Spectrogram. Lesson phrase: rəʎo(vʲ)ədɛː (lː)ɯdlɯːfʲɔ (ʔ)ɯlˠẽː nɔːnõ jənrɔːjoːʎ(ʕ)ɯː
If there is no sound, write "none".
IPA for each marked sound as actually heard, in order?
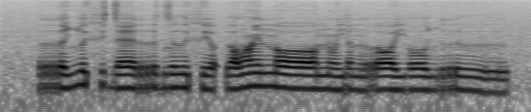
fʲ, r, ʔ, r

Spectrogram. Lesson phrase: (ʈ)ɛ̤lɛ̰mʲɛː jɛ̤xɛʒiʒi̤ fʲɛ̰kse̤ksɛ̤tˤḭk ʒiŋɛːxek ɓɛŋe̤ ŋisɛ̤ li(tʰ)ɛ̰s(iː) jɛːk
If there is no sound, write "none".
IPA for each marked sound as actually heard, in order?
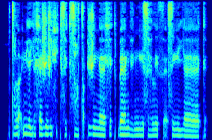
tˤ, θ, iː

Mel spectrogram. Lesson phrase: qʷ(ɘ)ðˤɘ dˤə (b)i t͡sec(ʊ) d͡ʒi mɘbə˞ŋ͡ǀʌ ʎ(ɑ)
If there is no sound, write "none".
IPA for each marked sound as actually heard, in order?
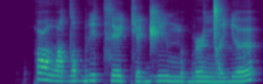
ɘ, b, ə, ə

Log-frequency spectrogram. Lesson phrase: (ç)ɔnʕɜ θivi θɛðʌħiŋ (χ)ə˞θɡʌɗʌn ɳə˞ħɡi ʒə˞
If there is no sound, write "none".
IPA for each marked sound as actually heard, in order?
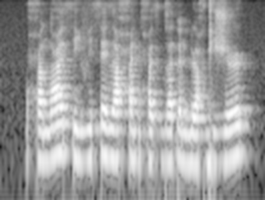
ħ, ħ

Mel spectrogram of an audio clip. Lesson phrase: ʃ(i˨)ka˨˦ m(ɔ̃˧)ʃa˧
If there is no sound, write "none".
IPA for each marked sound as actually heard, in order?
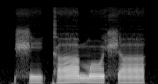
i˨, ɔ̃˧

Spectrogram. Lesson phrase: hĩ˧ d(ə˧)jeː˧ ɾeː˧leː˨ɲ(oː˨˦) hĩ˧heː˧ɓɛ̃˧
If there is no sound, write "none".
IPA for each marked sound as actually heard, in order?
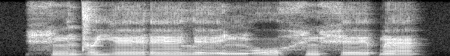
ə˧, oː˨˦

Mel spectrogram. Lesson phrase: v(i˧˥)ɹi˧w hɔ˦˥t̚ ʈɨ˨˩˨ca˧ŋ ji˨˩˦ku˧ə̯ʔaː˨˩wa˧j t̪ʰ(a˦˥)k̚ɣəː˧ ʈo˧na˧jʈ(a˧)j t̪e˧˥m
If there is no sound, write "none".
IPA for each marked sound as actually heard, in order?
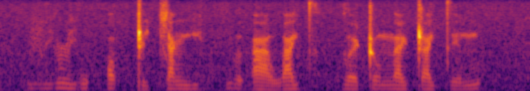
i˧˥, ə˦˥, a˧

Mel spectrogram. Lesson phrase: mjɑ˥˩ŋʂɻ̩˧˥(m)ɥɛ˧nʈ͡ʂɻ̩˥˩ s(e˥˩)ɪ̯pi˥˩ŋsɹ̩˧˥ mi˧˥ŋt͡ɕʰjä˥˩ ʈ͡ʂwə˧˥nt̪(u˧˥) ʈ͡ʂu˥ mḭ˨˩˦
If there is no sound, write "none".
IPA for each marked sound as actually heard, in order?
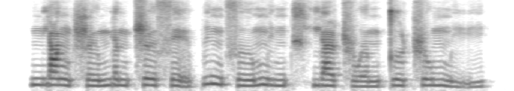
m, ḛ˨˩, u˥˩

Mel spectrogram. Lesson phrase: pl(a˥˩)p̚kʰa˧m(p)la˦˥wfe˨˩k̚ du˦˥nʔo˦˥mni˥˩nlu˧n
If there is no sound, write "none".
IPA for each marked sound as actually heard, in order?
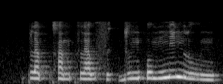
a˦˥, pʰ

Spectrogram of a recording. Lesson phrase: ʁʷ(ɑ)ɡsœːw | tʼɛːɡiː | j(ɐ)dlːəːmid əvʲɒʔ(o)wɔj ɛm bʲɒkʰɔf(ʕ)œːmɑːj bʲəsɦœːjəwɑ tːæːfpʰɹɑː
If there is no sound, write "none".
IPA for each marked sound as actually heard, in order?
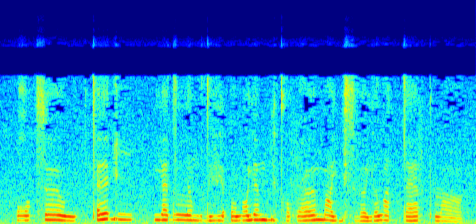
ɑ, æ, o, ʕ

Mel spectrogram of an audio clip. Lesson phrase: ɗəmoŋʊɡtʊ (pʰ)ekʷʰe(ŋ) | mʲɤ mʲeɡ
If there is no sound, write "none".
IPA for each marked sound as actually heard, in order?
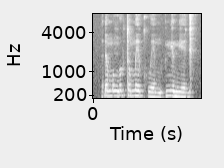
m, m

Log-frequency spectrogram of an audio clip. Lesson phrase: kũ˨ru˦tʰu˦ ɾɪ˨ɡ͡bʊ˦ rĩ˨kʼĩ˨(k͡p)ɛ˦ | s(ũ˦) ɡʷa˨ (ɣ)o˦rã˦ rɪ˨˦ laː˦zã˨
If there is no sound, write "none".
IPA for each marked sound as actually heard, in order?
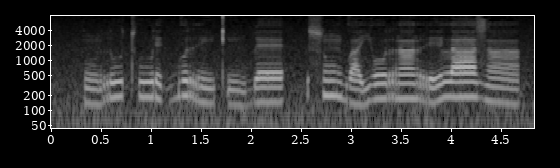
ɡ͡b, ũ˦, j

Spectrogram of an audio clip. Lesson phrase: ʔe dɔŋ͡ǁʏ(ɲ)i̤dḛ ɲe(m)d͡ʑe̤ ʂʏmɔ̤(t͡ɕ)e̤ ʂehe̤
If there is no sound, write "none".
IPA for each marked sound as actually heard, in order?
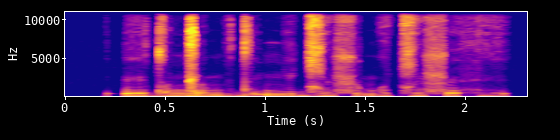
m, none, t͡ɕ

